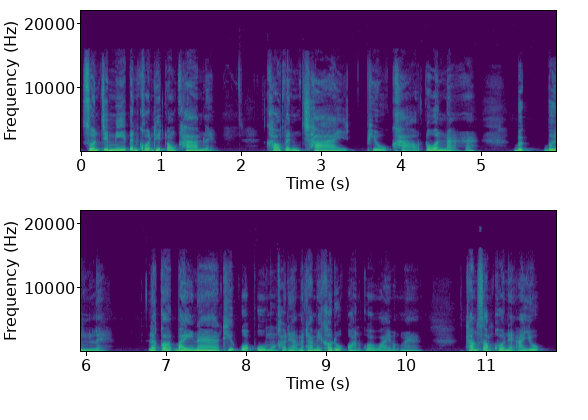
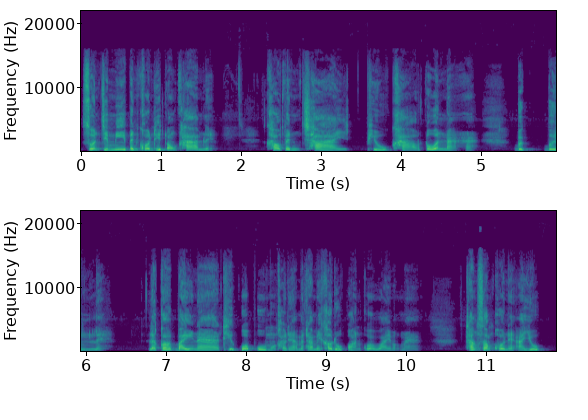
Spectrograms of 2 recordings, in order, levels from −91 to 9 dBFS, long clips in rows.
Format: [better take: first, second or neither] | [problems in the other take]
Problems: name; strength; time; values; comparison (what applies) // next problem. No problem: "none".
first | thin; very; fading below 350 Hz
